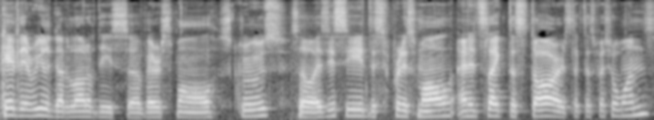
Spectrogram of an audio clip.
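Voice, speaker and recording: A man with a non-native accent at a fairly quick pace. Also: fairly high pitch for a man, fairly even intonation. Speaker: hobbyist repairing hard drive. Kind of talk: casual tutorial talk to camera. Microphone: phone near.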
